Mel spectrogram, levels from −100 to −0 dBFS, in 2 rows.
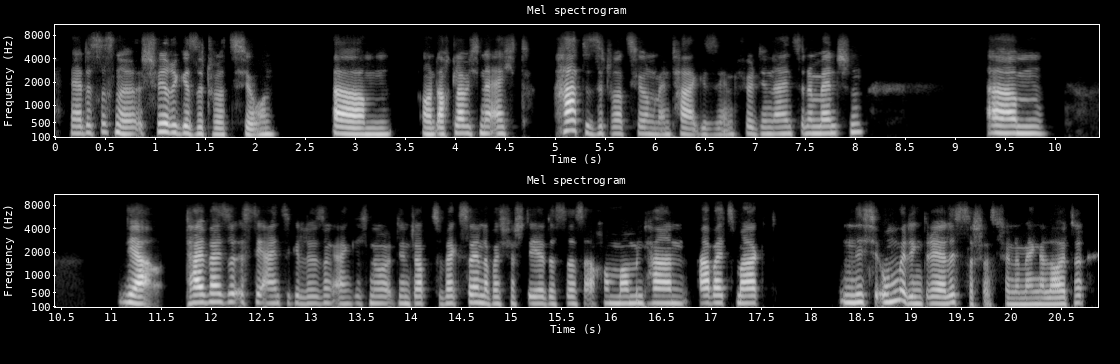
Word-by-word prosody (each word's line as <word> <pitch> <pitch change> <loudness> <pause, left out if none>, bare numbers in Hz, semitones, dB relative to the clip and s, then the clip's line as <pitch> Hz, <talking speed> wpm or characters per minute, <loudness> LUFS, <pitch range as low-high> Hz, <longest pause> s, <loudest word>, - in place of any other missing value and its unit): Ja, 200 0 -2
das 210 +1 -8
ist 235 0 -9
'ne 185 -4 0
schwierige 220 -5 +2
Situation, 175 -1 -4 0.6
ähm, 175 -2 +6 0.3
und 180 0 +2
auch 180 - +3
glaube 205 -1 +2
ich 195 - -16
'ne 195 -1 -1
echt 190 0 -6 0.2
harte 275 -4 +6
Situation 185 -1 -8
mental 175 0 -3
gesehen 170 +1 -12
für 185 +2 -9
den 185 +1 -7
einzelnen 195 +1 -3
Menschen. 205 +4 -2 1.2
Ähm. 200 -2 +4 1.2
Ja, 215 -4 +6 0.2
teilweise 235 +3 +5
ist 235 -1 -11
die 230 - -2
einzige 210 +1 -5
Lösung 200 +2 -9
eigentlich 190 +1 -9
nur 200 -1 -5
den 195 -1 -7
Job 200 +1 -3
zu 185 - -16
wechseln, 205 +2 0
aber 195 0 -2
ich 190 0 -8
verstehe, 195 0 -5
dass 190 -1 -9
das 195 -2 -6
auch - - -7
am 200 -1 -3
momentanen 205 +1 +1
Arbeitsmarkt 210 0 +3 0.7
nicht 225 -1 0
unbedingt 230 -5 0
realistisch 195 0 -1
ist - - -14
für 180 - -9
'ne 175 0 -5
Menge 175 0 -2
Leute. 185 +4 0
200 Hz, 145 wpm, -25 LUFS, 185-210 Hz, 1.2 s, ähm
